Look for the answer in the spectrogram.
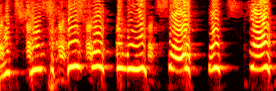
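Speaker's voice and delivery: high, giggling protest; laughing excuse. Retold or imitated. She retells explaining to her husband, laughing helplessly. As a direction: crack up while imitating your guilty self.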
